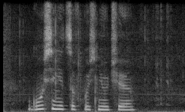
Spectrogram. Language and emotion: Russian, neutral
